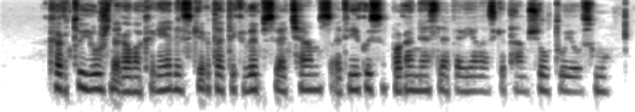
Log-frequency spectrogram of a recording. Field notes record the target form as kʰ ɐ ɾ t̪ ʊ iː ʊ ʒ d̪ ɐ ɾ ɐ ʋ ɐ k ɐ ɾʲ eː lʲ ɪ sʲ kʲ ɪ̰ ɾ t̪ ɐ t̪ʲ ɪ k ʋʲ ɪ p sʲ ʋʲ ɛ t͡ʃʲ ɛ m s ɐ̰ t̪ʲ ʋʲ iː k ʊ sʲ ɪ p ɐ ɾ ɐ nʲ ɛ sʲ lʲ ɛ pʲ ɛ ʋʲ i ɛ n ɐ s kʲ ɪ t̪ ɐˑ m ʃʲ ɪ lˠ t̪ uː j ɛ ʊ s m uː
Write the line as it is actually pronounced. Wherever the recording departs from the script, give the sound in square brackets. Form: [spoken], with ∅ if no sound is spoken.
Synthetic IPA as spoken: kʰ ɐ ɾ t̪ ʊ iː ʊ ʒ d̪ ɐ ɾ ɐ ʋ ɐ k ɐ ɾʲ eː lʲ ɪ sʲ kʲ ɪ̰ ɾ t̪ ɐ t̪ʲ ɪ k ʋʲ ɪ p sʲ ʋʲ ɛ t͡ʃʲ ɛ m s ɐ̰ t̪ʲ ʋʲ iː k ʊ sʲ ɪ p ɐ ɾ ɐ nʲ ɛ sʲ lʲ ɛ pʲ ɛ ʋʲ i ɛ n ɐ s kʲ ɪ t̪ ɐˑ m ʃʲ ɪ lˠ t̪ uː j ɛ ʊ s m uː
